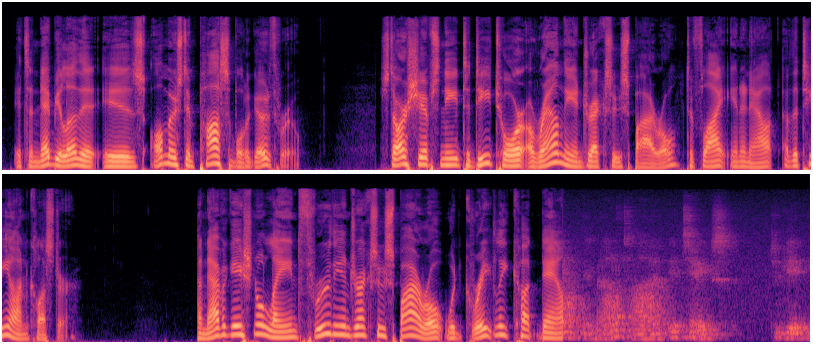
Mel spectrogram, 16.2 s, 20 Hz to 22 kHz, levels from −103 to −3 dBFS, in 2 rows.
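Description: A switch to a distant microphone occurs at 13.70 s, just after "would greatly cut", and lasts to the end. The speech abruptly turns roomy, hollow and bass-light, drops around 10 dB, and room noise rises to roughly 25 dB below it, likely because the close microphone's feed failed.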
